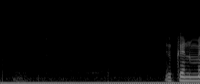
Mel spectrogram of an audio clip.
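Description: A steady low hum under a few faint computer mouse clicks; a man starts speaking near the end.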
